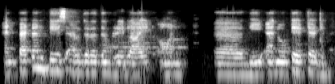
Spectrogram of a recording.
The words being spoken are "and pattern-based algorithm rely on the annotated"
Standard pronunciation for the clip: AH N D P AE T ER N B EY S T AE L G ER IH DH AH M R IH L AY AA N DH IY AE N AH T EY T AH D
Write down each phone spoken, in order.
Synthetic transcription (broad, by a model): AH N D P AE T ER N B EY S AE L G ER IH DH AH M R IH L AY AA N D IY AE N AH T EY T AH D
